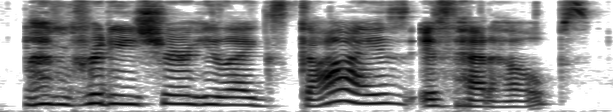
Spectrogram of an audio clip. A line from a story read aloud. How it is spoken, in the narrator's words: Ryan calls after him, still giggling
